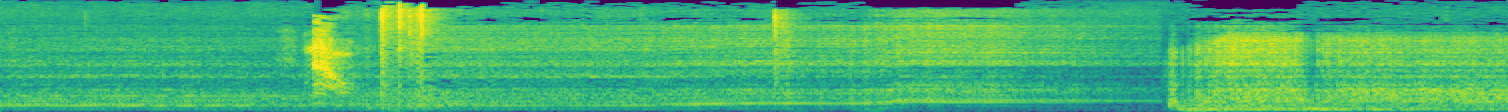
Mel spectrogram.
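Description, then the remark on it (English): The engine of a runaway heavy truck loaded with nitro drones and strains, with a few sharp clanks, then cuts off into a sudden loud, roaring explosion that rumbles on to the end. “Great Scott, I can't go into town with a runaway truck full of nitro.”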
